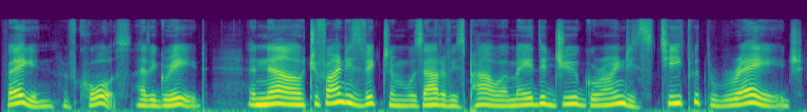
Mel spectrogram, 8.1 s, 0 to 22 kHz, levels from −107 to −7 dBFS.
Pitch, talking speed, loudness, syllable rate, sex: 180 Hz, 180 wpm, -17 LUFS, 3.9 syllables/s, female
